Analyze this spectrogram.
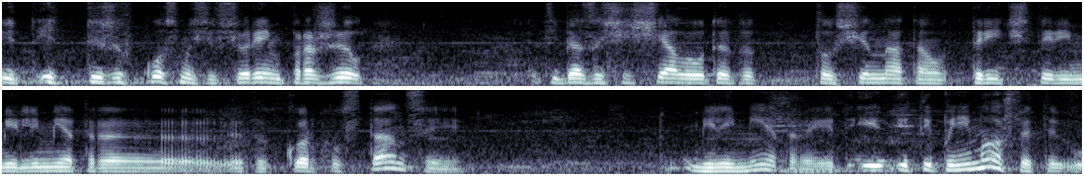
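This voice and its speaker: At a moderate pace, a man with a medium pitch and ordinary pitch variation talks with long, frequent pauses. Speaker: cosmonaut. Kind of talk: interview.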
